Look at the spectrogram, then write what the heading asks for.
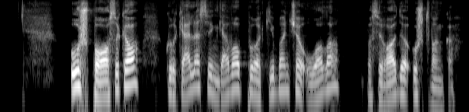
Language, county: Lithuanian, Vilnius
